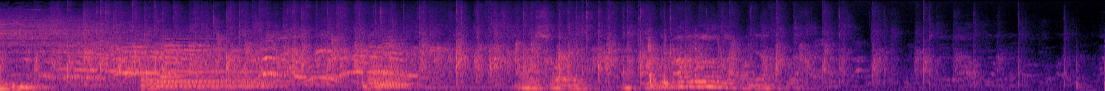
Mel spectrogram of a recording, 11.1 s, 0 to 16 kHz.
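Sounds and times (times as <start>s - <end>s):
indistinct voices chatting: 2.2s - 8.8s.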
